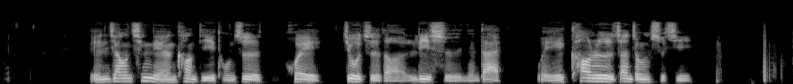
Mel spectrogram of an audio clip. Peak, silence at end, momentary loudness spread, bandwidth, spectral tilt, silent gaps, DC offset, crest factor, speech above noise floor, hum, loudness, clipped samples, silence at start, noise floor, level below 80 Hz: -2 dBFS; 0.25 s; 9 LU; 8 kHz; -4 dB/octave; none; under 0.1%; 18 dB; 52 dB; none; -18 LUFS; under 0.1%; 0.9 s; -70 dBFS; -58 dBFS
